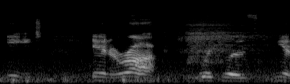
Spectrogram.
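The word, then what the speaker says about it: Hit: in a place called heat it's spelled h-i-t but it's pronounced heat in iraq which was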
